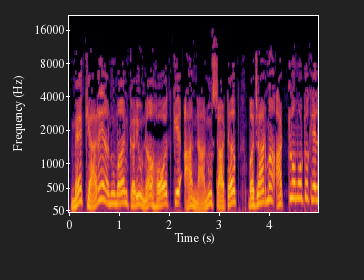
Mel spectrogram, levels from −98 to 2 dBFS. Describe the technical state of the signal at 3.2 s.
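Pre-echo runs from 3.14 to 3.16 s, a 20 ms smear of hiss just ahead of a sharp speech onset. The codec spread its coarse quantisation noise across the block, so noise meant for the loud attack leaks into the quiet before it. Unlike a click or dropout, it is diffuse noise arriving early, not a break in the waveform.

Heavy MP3 compression colours this moment too. Nothing is present above 15.9 kHz, and weak frequency components flicker in and out, giving a watery, swirly texture. That flickering sets it apart from a plain low-pass filter. It is likely the result of a 32 kbps MP3 encode.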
